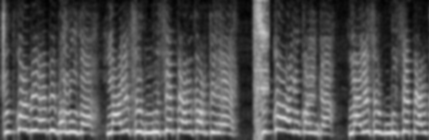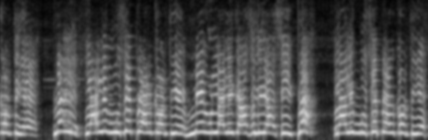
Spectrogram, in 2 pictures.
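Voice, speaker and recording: Bickering cartoon vegetable, very high squeaky voice, boastful, muffled lo-fi sound. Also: level tone, quick pace. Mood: quarrelsome. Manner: boastful, insulting rivals. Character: squeaky jealous male vegetable lovers, bickering. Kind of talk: cartoon comedy dub.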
